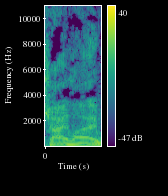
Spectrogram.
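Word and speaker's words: Chili: It's pronounced Chi-Li,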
